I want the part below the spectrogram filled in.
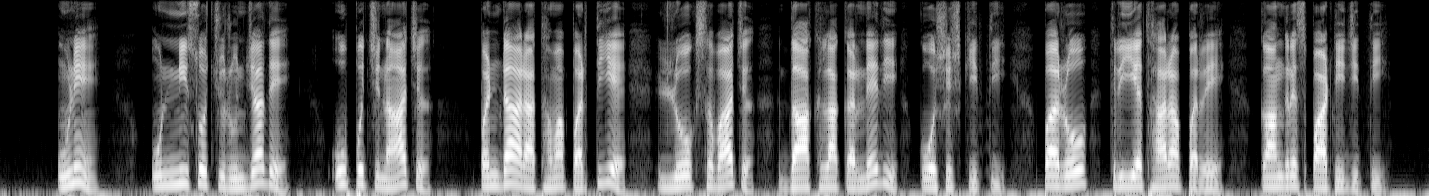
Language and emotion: Dogri, neutral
